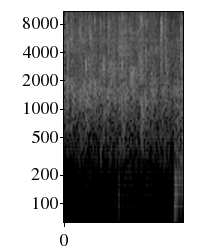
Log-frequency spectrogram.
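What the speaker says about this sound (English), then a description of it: "help me welcome the panelists with a round of applause" Applause at a panel discussion on local pharmaceutical manufacturing, greeting the panelists: a broad, steady wash of clapping from the audience, moderately quiet and continuous, swelling slightly near the end.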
